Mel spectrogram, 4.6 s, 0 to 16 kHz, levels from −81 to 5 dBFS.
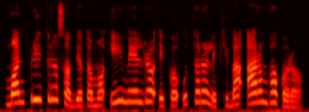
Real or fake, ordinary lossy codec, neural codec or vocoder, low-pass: real; none; none; 14.4 kHz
